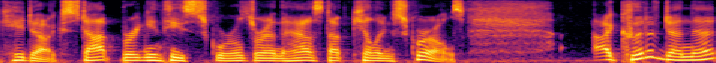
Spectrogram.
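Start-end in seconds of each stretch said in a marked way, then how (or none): none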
